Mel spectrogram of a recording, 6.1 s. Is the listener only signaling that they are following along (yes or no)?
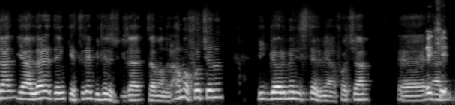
yes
